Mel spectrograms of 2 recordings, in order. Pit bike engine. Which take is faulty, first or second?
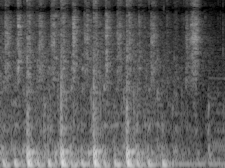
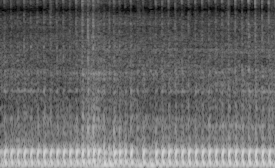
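first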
